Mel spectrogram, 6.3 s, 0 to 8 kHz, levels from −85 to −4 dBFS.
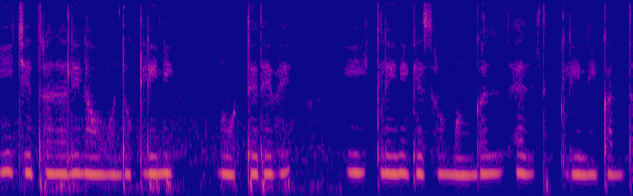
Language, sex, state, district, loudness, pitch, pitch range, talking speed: Kannada, female, Karnataka, Mysore, -45 LUFS, 235 Hz, 230-240 Hz, 130 wpm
